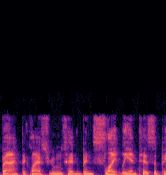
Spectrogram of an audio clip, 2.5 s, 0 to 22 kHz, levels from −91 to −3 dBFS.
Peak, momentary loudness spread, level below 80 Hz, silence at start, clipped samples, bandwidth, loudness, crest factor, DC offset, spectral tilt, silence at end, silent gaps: -10 dBFS; 3 LU; -52 dBFS; 0 s; under 0.1%; 8 kHz; -26 LUFS; 16 dB; under 0.1%; -5 dB/octave; 0 s; none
